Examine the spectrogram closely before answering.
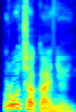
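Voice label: "рочаканьӧй" Komi, female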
